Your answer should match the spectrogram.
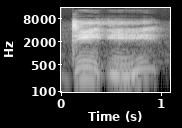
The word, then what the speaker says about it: de: a more Amore then the next word is De and you can pronounce that de so think of e as in deck neck or heck so here's a context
